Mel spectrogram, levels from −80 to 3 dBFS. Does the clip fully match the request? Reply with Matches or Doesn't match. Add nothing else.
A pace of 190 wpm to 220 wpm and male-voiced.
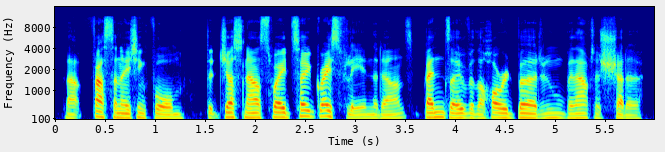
Matches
